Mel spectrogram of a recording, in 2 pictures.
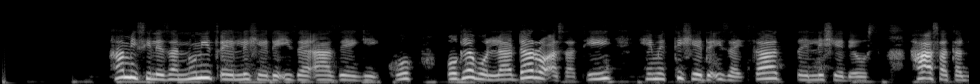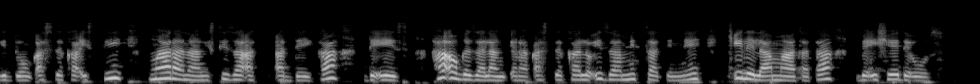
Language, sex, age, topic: Gamo, female, 18-24, agriculture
